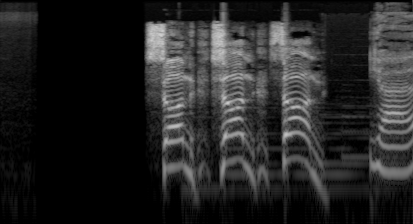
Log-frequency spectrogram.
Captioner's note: shouting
